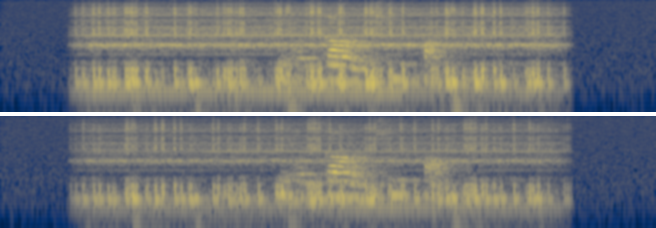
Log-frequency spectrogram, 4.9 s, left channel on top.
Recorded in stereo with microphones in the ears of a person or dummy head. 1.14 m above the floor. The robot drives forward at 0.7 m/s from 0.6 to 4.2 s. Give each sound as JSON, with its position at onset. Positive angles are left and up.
{"t": 2.1, "sound": "a woman speaking", "side_deg": 45, "distance_m": 3.5}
